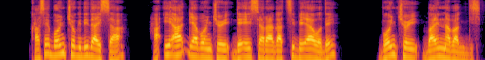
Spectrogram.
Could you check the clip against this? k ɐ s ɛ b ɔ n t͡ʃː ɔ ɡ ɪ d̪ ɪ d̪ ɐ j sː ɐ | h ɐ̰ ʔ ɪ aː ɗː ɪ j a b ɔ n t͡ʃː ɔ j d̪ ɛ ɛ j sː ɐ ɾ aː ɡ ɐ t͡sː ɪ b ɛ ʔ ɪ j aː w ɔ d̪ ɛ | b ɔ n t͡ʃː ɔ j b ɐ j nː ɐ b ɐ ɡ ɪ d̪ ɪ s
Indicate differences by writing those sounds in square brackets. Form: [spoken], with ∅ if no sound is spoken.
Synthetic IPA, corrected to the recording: k ɐ s ɛ b ɔ n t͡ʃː ɔ ɡ ɪ d̪ ɪ d̪ ɐ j sː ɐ | h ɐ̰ ʔ ɪ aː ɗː ɪ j a b ɔ n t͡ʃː ɔ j d̪ ɛ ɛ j sː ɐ ɾ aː ɡ ɐ t͡sː ɪ b ɛ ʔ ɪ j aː w ɔ d̪ ɛ | b ɔ n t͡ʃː ɔ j b ɐ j nː ɐ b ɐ ɡ ɪ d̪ ɪ s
